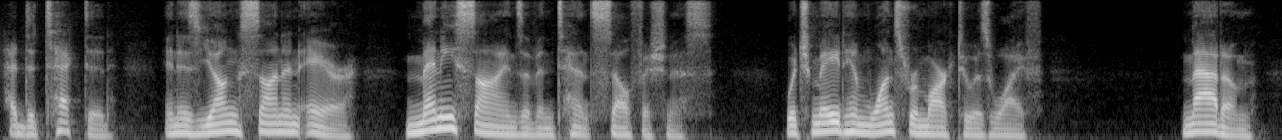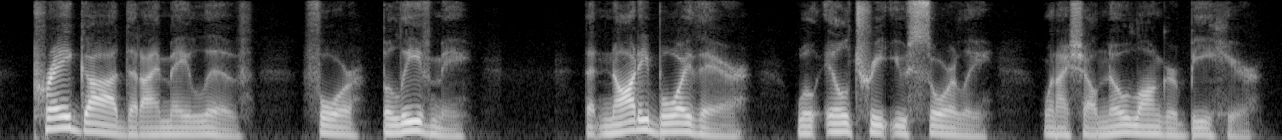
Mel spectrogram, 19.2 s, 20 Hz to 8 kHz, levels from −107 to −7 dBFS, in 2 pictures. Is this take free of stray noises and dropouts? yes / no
yes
